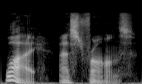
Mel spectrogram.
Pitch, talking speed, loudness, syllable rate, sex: 105 Hz, 125 wpm, -21 LUFS, 3.2 syllables/s, male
